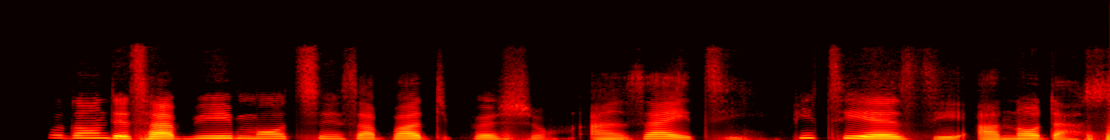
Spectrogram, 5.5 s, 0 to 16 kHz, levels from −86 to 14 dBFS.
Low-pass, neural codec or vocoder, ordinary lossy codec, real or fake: 10.8 kHz; codec, 24 kHz, 0.9 kbps, DualCodec; none; fake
